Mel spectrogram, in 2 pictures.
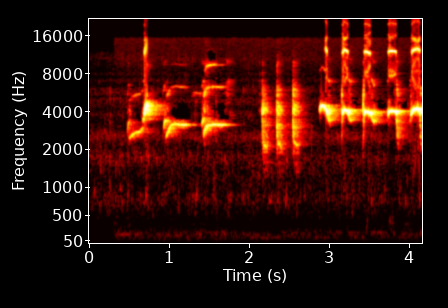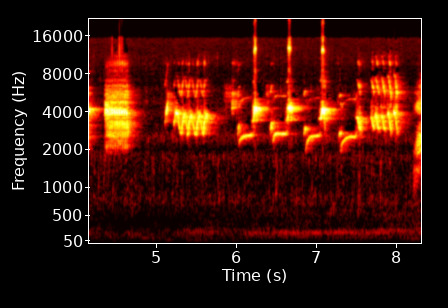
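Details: Asian pied starling in full song, meant to prompt other starlings to sing: twangy falling whistles, clipped repeated notes in quick runs and harsh buzzy blasts, phrase after phrase with little pause.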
